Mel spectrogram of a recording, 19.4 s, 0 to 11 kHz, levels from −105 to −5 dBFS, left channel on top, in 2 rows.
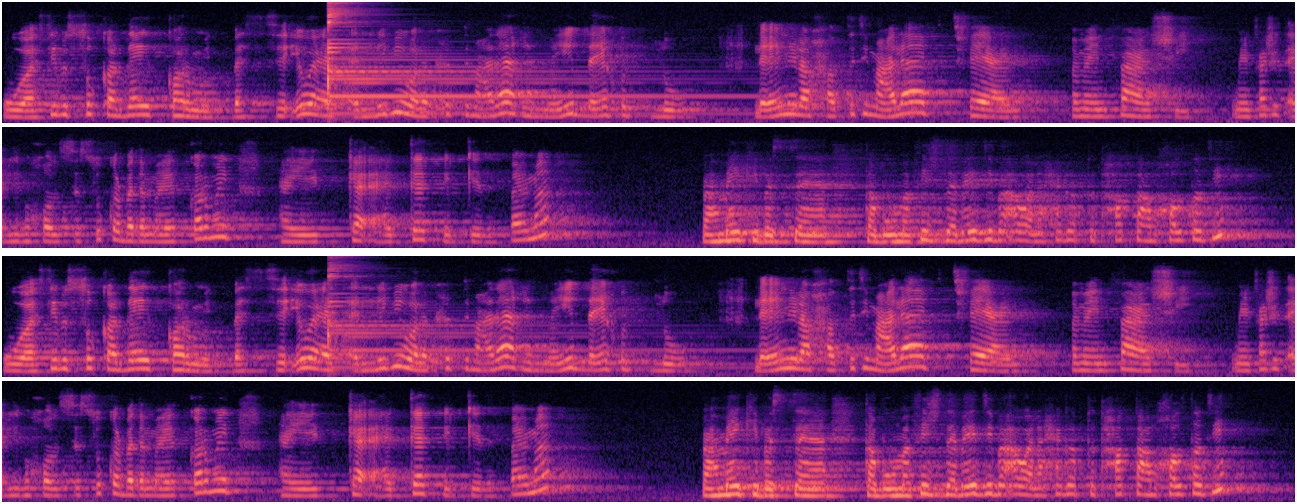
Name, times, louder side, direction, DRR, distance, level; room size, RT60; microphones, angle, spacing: voice 1, 0.0-5.1 5.6-7.7 8.0-8.9 9.2-13.8, right 1 dB, 10° right, 5 dB, 1.5 m, -37 dB
sound 1, 2.4-7.2 8.0-8.1 10.3-10.4, left 8 dB, 85° left, 1.1 m, -43 dB
voice 2, 14.9-18.9, right 2 dB, 45° right, 1 dB, 1.5 m, -34 dB
24.0 x 20.5 x 9.7 m, 1.2 s
head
